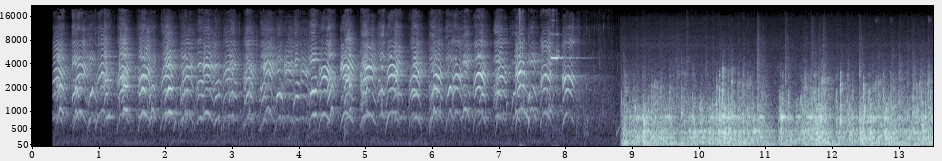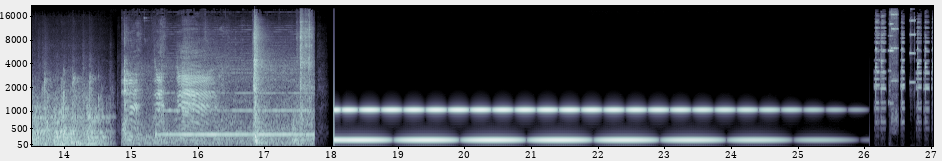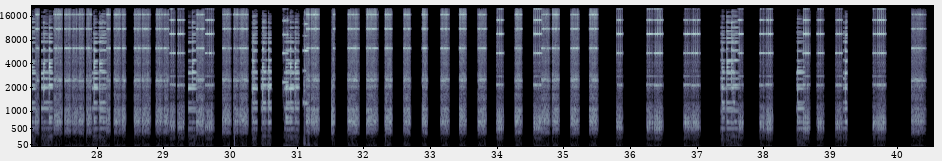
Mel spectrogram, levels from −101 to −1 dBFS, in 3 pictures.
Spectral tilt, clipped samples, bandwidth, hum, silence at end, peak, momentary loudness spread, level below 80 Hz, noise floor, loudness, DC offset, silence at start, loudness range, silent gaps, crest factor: -3.5 dB/octave; under 0.1%; over 20 kHz; none; 0.1 s; 0 dBFS; 12 LU; -40 dBFS; -50 dBFS; -18 LUFS; under 0.1%; 0.3 s; 9 LU; none; 18 dB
